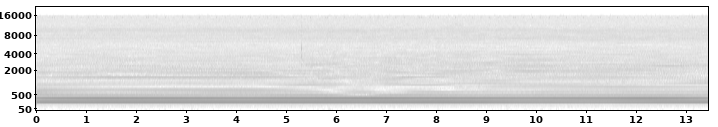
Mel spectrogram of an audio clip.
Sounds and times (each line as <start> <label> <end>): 0.0 Lights buzzing 13.4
